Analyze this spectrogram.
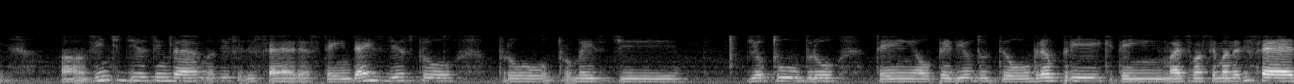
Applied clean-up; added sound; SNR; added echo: none; none; none; reverberation time 0.2 s.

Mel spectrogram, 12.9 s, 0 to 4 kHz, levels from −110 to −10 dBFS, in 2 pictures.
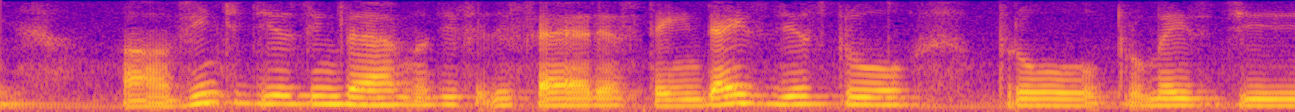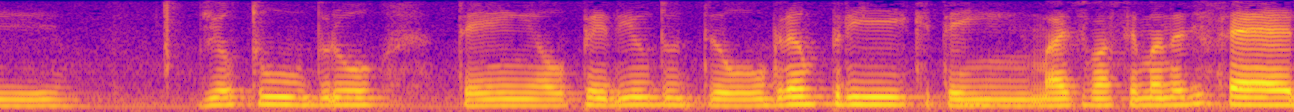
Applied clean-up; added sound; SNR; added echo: none; none; none; none.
